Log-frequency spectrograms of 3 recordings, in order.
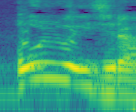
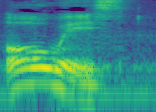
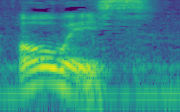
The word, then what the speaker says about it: always: 좋겠습니다 그죠 wrong 틀렸어요 always 아니고 바른 겨 보시도 아시겠지만가 음이고 이게가 아니고 약간 A 느낌으로 해서 always 따라해 보실래요 repeat after me always always 요렇게 해주세요 EL 무음입니다 쓸 때는 써 주셔야 돼요 쓸 때도 a w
